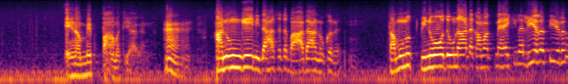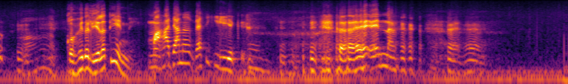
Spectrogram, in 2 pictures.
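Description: A man talks with animation, close by.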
